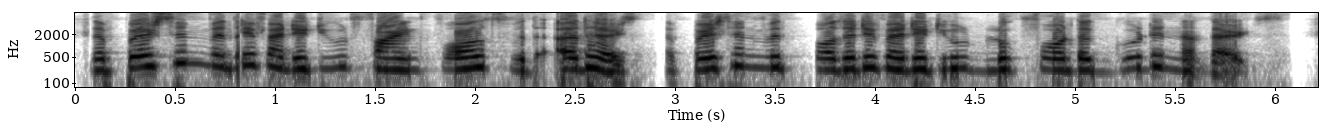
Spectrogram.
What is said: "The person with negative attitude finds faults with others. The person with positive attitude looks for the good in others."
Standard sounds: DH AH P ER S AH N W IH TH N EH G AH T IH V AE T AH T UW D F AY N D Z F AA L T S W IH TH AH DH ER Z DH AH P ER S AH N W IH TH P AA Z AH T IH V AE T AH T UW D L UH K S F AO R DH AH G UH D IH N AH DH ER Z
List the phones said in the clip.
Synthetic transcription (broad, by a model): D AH P ER S AH N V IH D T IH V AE T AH T UW D F AY N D F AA L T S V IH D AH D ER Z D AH P ER S AH N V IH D P AA Z AH T IH V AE T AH T UW D L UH K F AO R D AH G UH D IH N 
